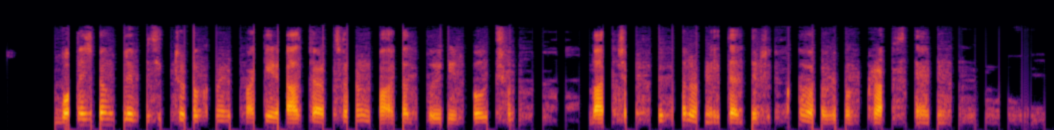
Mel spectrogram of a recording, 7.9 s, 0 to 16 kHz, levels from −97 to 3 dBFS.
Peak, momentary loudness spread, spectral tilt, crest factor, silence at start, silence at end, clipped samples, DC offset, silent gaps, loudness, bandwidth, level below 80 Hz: -2 dBFS; 10 LU; -3 dB/octave; 22 dB; 0.4 s; 0.5 s; under 0.1%; under 0.1%; 3.14-3.19 s, 3.49-3.54 s, 4.01-4.06 s, 4.19-4.23 s, 4.35-4.41 s; -24 LUFS; 7.6 kHz; -62 dBFS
